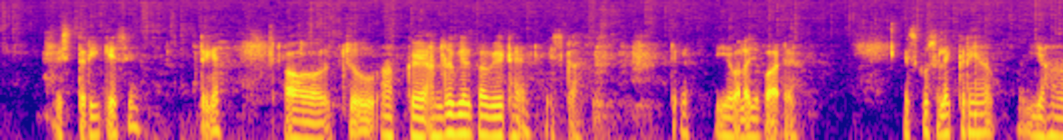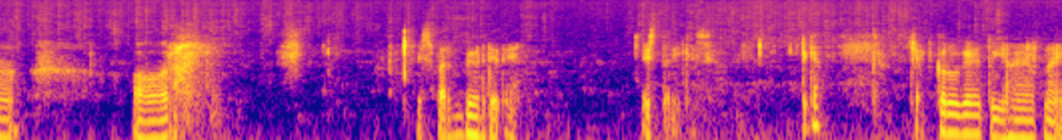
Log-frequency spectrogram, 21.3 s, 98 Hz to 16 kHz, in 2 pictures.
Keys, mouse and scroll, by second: 0.6 scroll up 1, 0.9 right click, 2.8 a, 4.0-4.8 typing, 5.0 click, 5.7 right click, 6.6 scroll up 1, 7.4 click, 15.7 click, 17.2 scroll down 1, 17.4 right click, 18.4 scroll up 1, 18.5 right click, 19.0 scroll down 1, 19.2 right click, 19.5 z, 21.0-21.2 typing.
